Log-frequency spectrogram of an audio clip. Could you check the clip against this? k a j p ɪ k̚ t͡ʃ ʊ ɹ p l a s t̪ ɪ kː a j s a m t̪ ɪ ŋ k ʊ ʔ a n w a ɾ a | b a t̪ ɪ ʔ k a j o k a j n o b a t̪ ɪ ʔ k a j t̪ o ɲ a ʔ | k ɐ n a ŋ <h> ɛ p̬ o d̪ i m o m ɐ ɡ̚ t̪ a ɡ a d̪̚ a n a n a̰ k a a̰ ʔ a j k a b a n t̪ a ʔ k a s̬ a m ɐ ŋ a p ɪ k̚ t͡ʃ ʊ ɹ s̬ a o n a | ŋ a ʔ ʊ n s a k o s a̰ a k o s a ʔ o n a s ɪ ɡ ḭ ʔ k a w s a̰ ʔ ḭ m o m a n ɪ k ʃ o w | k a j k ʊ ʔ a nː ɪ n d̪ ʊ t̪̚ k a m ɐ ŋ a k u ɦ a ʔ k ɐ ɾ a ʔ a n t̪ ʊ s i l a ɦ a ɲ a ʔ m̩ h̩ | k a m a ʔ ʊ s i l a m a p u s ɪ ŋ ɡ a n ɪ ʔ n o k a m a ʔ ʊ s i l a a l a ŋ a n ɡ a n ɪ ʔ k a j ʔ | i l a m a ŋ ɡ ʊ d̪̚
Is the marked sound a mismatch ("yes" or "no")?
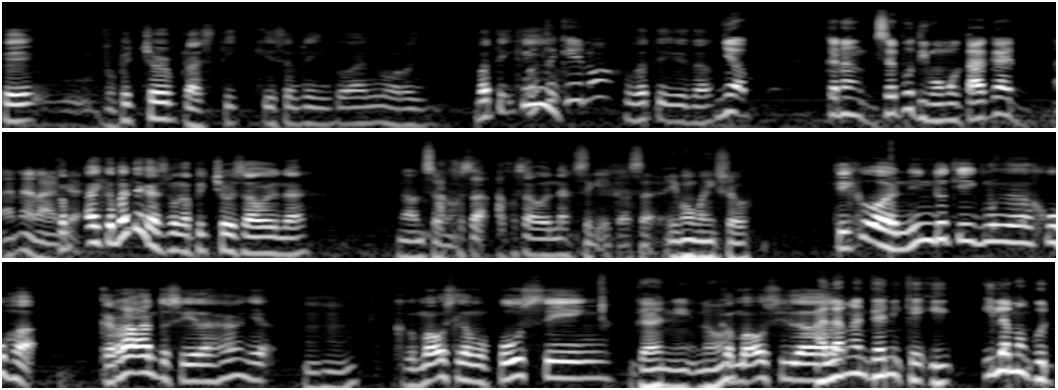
yes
